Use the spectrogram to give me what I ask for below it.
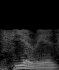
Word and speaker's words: series: 还有比如说其他的啊，电视连续剧黄金档电视连续剧叫 TV series 啊，注意一下这个词的发音 s e r i e s，跟我读一下 series TV series 电视剧哈。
